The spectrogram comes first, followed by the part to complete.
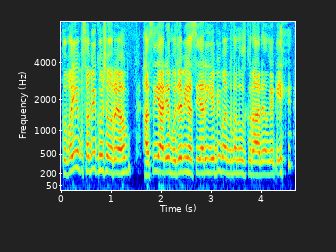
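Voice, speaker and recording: High-voiced chatty Hindi lecture teacher. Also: male voice, fairly even intonation, fast talker, smooth, no room sound. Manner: chatty, jokey, acts out quoted officials in asides. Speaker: current affairs teacher. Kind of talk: casual exam-prep lecture.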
